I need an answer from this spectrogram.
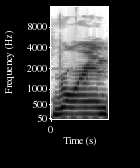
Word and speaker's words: Rauren: My name is Roran, that is pronounced like Lauren with an R instead of an L, and I help change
